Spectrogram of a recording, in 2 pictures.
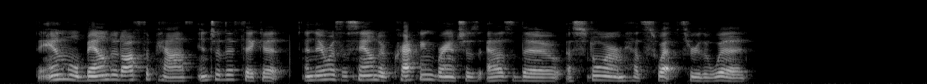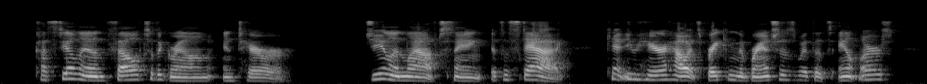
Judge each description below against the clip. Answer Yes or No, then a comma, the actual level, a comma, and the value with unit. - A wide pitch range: No, average, 4.2 semitones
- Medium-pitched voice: No, high, 195 Hz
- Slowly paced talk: No, average, 160 wpm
